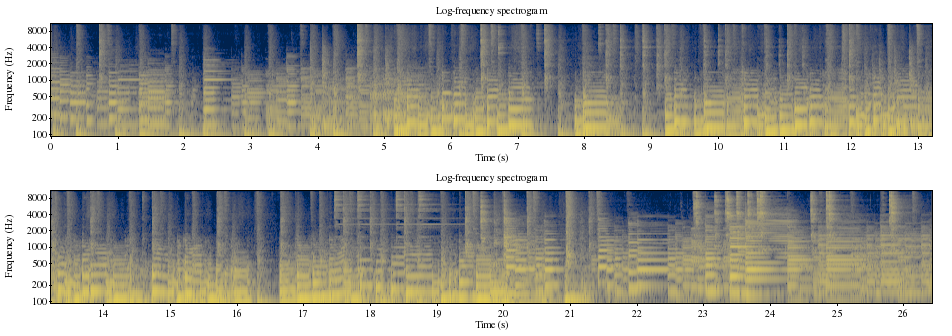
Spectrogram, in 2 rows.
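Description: Live jazz piano trio: a plucked double bass line leads, with upright piano and drum kit. About 21 seconds in the bass drops out, leaving piano notes and cymbals.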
